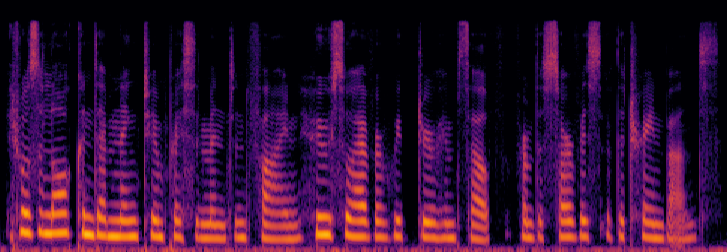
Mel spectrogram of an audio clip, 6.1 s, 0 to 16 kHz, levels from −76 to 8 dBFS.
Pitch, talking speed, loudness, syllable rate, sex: 225 Hz, 180 wpm, -17 LUFS, 5.1 syllables/s, female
